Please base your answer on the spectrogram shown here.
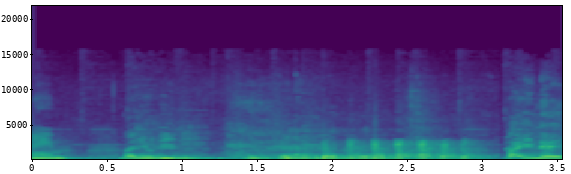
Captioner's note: laughing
